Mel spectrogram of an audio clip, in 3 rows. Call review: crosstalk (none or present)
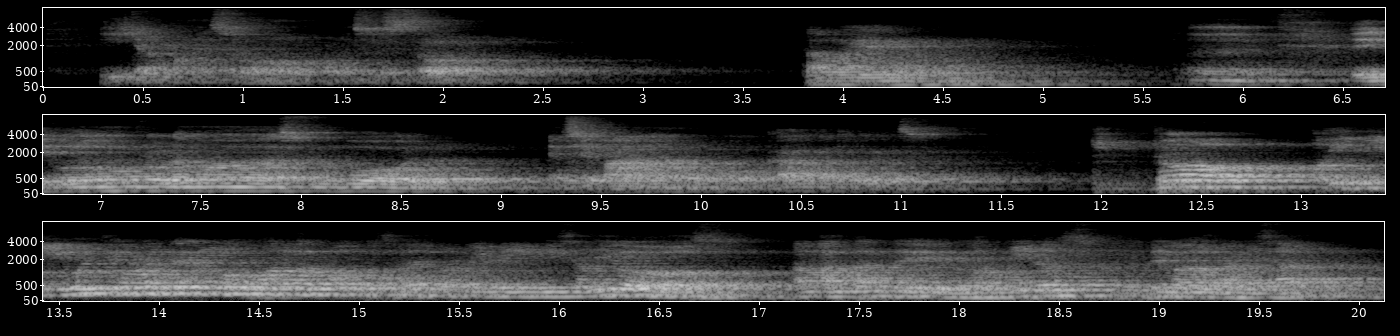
none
